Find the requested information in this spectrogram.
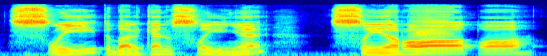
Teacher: shadnya tebal, jangan dibaca dengan huruf sin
